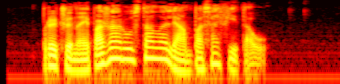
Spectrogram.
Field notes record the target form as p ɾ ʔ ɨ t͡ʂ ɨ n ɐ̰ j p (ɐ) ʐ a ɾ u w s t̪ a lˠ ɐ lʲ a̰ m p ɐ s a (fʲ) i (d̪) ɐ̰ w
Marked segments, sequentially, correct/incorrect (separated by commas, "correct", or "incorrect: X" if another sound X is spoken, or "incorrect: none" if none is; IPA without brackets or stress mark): incorrect: a, correct, incorrect: t̪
